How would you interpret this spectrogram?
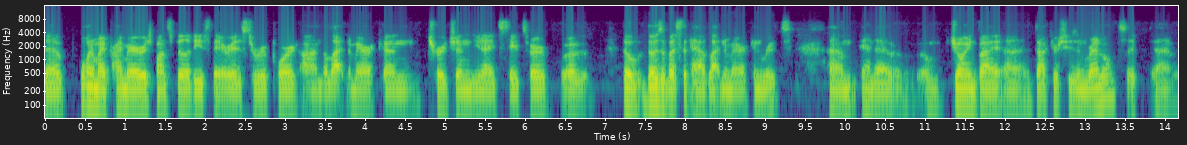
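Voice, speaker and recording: Man with a flat, low voice on a dull call. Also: dry recording. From Dominican Republic. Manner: halting, many fillers and restarts. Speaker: panel moderator, magazine editor. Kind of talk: online panel discussion. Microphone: video call. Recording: dry, dull lo-fi video call audio.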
